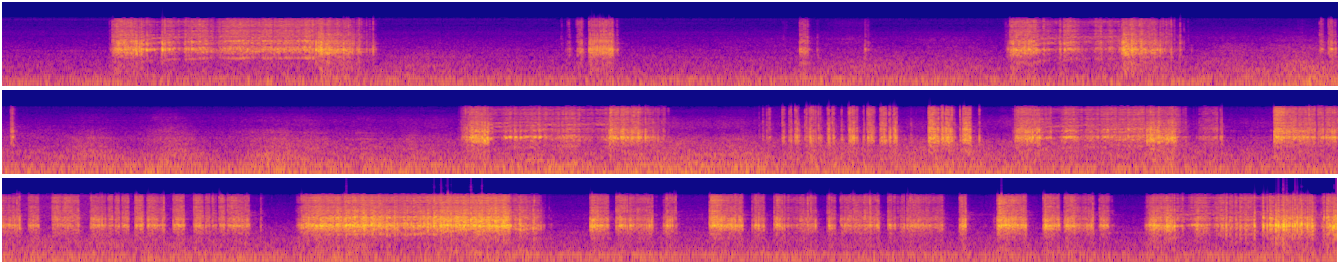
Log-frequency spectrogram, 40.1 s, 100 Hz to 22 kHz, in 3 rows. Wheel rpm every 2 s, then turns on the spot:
60, 80, 0, 0, 10, 70, 0, 0, 10, 90, 10, 40, 60, 20, 30, 130, 20, 20, 20, 140.
20-22 24-28 32-38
